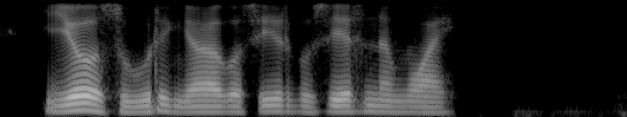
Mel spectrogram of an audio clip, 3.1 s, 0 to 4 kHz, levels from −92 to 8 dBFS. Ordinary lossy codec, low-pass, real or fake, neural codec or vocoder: none; 3.6 kHz; fake; codec, 16 kHz, 0.9 kbps, LongCat-Audio-Codec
